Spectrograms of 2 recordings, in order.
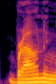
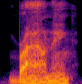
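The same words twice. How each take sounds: First: Said in the usual way. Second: Low rough call of the name Browning; wounded heavy. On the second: Acted. Sullivan addresses Browning.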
